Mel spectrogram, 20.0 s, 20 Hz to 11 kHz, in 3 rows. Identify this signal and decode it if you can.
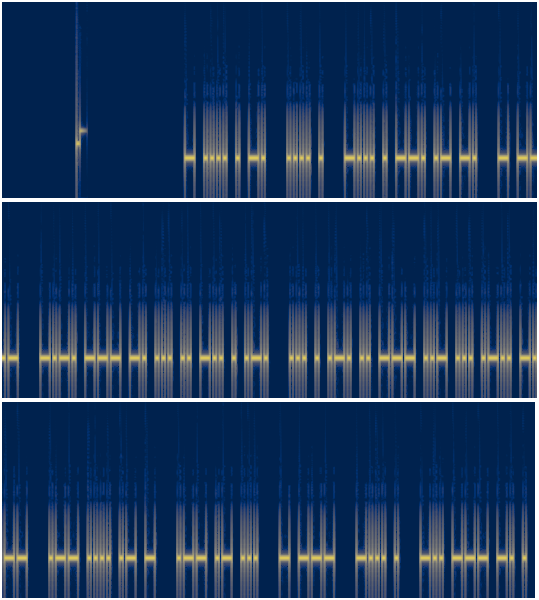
Morse code, heard as a keyed tone, about 30 wpm, 700 Hz. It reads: THEN HE BEGAN TO CONSIDER SERIOUSLY WHAT WAS TO BE DONE
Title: Sentences from Top 1200 Words 30wpm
